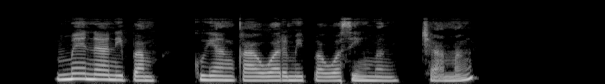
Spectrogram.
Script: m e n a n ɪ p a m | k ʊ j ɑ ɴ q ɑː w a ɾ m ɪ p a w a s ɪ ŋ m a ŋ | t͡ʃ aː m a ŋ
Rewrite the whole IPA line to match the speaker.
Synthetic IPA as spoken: m e n a n ɪ p a m | k ʊ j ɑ ɴ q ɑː w a ɾ m ɪ p a w a s ɪ ŋ m a ŋ | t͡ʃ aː m a ŋ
